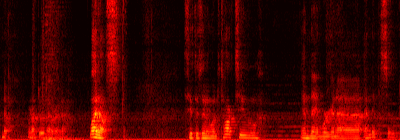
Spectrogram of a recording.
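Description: A man's voice: medium pitch, animated, moderate pace, pauses often. Echoey man doing casual gaming commentary. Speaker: gaming video host. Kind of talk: casual let's play commentary. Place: small room indoors at home. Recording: roomy echo, faint background noise.

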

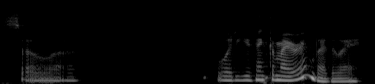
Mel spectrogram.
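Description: A woman acts out a tender omega werewolf girl in an intimate ASMR roleplay. Her voice is fairly low for a woman, with some fry in it. She speaks softly and soothingly, with a caring, playful and slightly hesitant manner. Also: unhurried. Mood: chatty, playful. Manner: soft, soothing, hesitant, giggly. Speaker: audio roleplay performer. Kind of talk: soft ASMR roleplay, intimate one-sided dialogue.

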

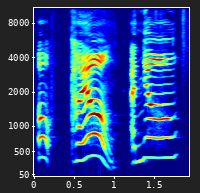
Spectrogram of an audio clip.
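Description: An actress playing a gentle, hesitant young woman who is a senior colleague about to leave her job, in an amateur audio drama. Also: very high voice, takes it slowly, exaggerated voice. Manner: soft, hesitant, friendly.

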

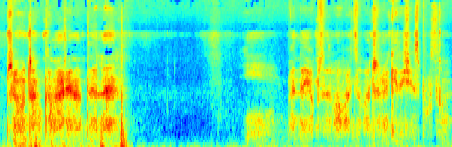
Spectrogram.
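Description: Man whispering while stalking outdoors. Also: moderate pace. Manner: hushed whisper while sneaking up. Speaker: nature vlogger stalking wild boar. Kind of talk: first-person outdoor narration while walking. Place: snowy park outdoors in winter. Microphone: handheld camera mic, filming point of view.

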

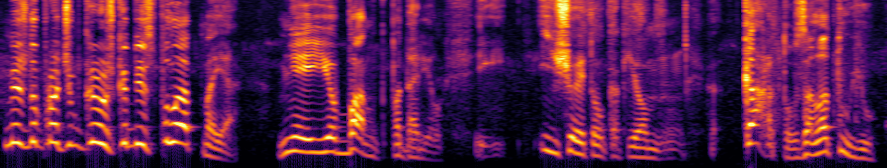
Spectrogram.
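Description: An actor voicing a simple-hearted, excitable male talking dog in a cartoon, naive and a little boastful. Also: medium pitch, moderate pace, noisy background. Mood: naive, proud. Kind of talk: animated cartoon voice acting. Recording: loud music behind the voice.

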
